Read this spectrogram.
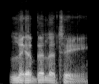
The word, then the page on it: liability: British English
